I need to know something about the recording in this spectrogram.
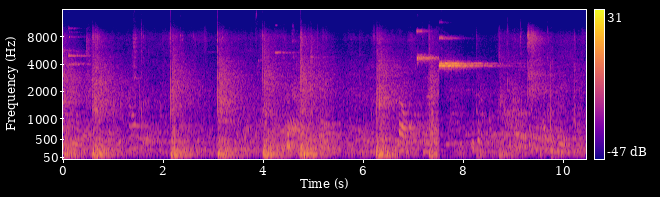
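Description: A basketball bouncing on a hardwood gym floor, about once a second, with short high sneaker squeaks and voices in an echoing gym.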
